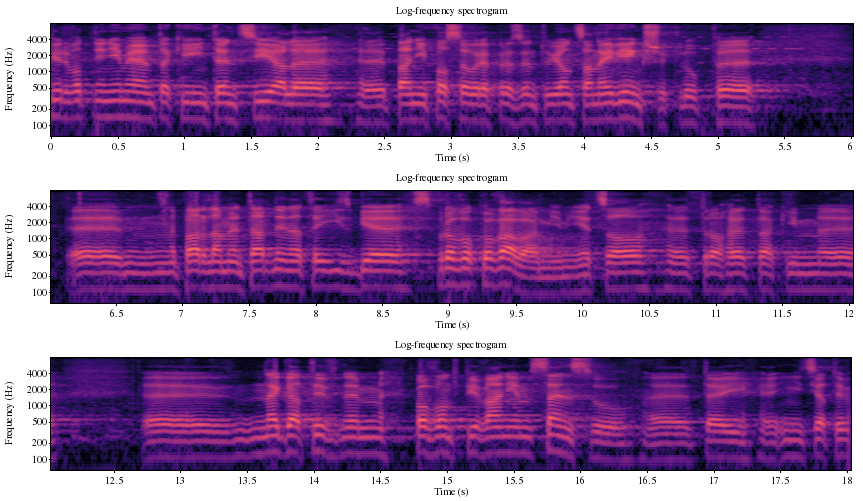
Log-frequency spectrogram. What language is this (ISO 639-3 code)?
pol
